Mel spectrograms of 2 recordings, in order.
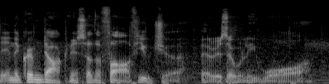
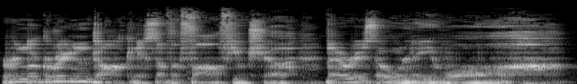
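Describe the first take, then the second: First: It is said in his normal voice. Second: It is said in a put-on voice.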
